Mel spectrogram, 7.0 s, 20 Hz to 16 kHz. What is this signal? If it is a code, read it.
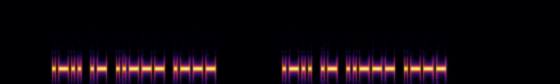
Morse code, heard as a keyed tone, about 30 wpm, 700 Hz. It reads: LA2J LA2J
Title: DXCC-100 Call Signs - 4 Characters - Repeated 2x - 30wpm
